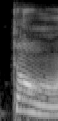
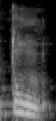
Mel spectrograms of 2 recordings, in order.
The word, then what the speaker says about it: temps: À nouveau, on insiste, c'est bien le temps, hein, c'est pas le ton. C'est bien un poisson blanc. On insiste. Le on est différent du en.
